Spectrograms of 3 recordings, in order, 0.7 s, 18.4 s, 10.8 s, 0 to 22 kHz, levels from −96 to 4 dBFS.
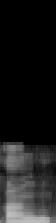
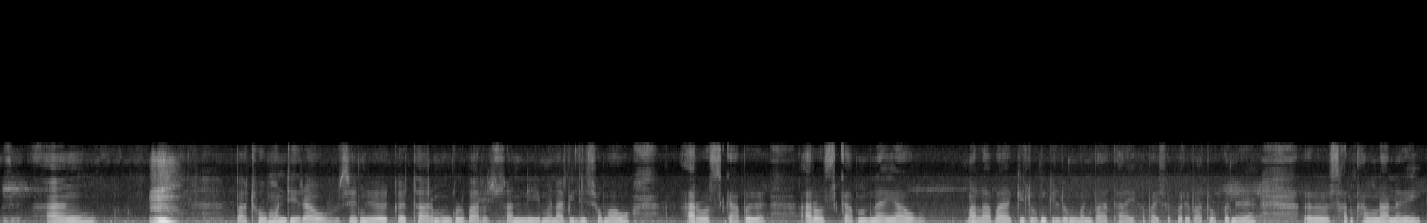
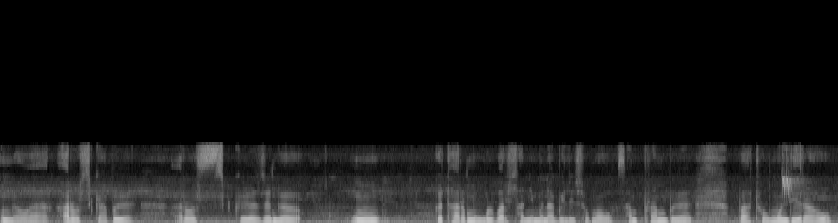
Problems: constant background noise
